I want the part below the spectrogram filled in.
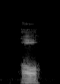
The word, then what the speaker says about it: oil: Now, of course, if you want to talk about a place that worries a lot about all, and it's best, it's barely even a syllable when properly pronounced in Southernese, all. It's more of a grunt, all. O-I-L, all.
